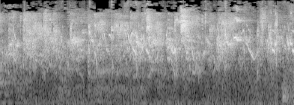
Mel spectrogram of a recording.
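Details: Budgerigars courting and about to breed, a dense continuous chatter of warbled chirps and squawky notes, all high-pitched and overlapping, with no pauses across the clip.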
